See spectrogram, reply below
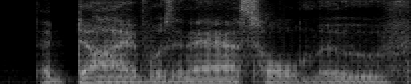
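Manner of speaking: whispering. Playing a character who whispers to a kneeling foe: whisper. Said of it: "And I whisper to him again".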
